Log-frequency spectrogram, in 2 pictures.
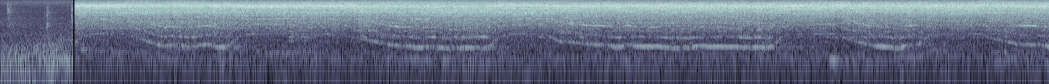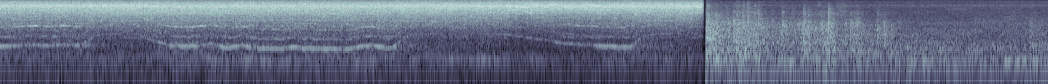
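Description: Air drill running at speed with a loud hiss of exhaust air, its pitch sagging each time the bit bites into the aircraft's aluminium structure and rising again as it frees, about seven times. It stops abruptly near the end, and a little clatter follows.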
